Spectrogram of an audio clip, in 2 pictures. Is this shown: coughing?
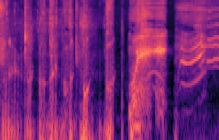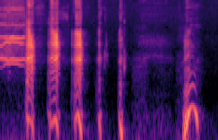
no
